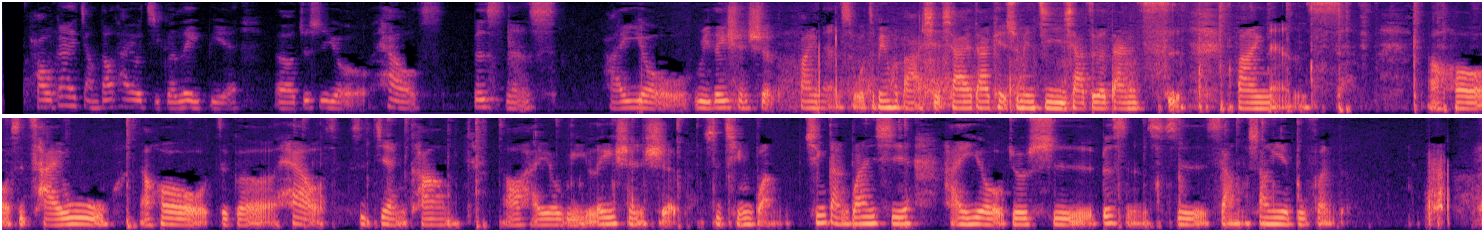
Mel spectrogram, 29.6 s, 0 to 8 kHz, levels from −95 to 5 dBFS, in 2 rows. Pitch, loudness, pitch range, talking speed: 175 Hz, -20 LUFS, 165-185 Hz, 285 characters per minute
